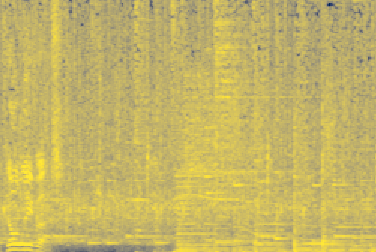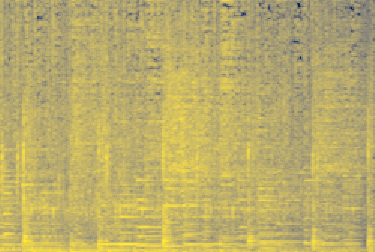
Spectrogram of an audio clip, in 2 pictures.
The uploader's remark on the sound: Live at the South Point Casino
